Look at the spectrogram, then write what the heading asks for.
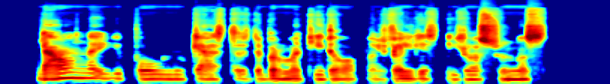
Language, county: Lithuanian, Alytus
